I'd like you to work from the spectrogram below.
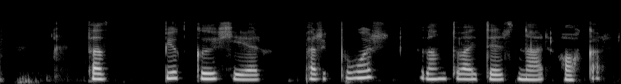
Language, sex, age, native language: Icelandic, female, 11, Icelandic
